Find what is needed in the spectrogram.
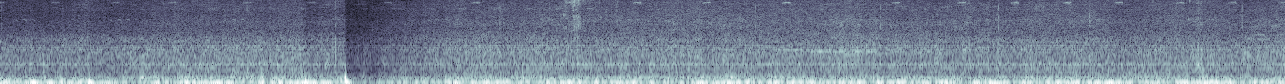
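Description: Wind buffeting a smartphone's built-in microphone during a handheld walk: a steady, gusting low rumble with a brief drop a little under two seconds in.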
